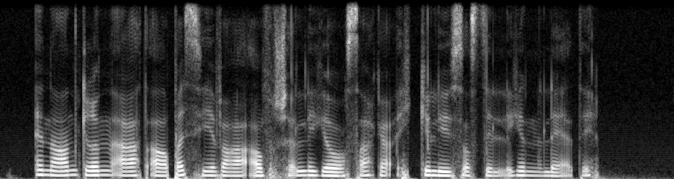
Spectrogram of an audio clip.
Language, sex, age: Norwegian, female, 24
